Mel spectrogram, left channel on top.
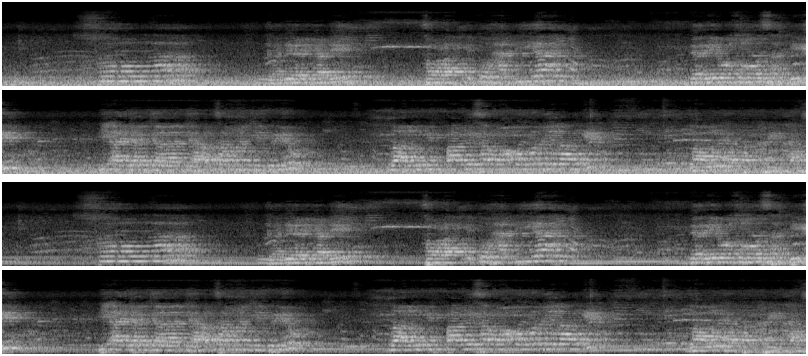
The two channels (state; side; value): noise; left; rumble, 4 dB below the sound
